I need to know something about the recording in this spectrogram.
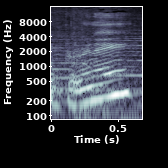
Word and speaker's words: Brunei: And I don't know if it said Brunei or Brunei. I've looked it up. It seems to be Brunei in English, but the local people here do say Brunei, and that's what it's spelled like. So forgive us. We're saying it wrong if we are.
